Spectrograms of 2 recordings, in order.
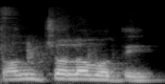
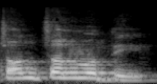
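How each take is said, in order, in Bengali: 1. 'l' ও 'm'-এর মাঝে একটি 'o' স্বরধ্বনি শোনা যায়। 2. 'l' ও 'm'-এর মাঝে কোনো স্বরধ্বনি শোনা যায় না। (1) "লয়ের পরে কি একটা ওকার দিচ্ছি না আমি? দিচ্ছি।" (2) "আমি তো আর বলবো না"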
